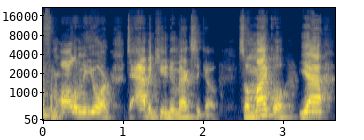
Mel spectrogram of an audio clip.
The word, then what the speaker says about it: Abiquiu: I couldn't even pronounce it, Abquiu. I was like, what? We were from Harlem, New York to Abiquiu, New Mexico.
